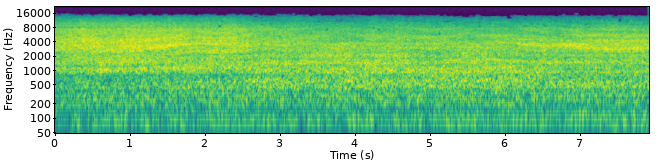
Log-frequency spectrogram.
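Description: Steady rushing of river water, an even noise with no break or change.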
